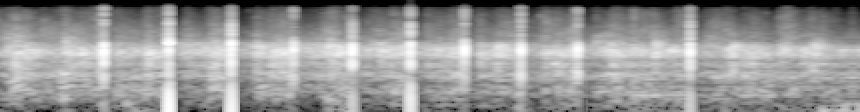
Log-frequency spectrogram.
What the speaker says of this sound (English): Second round of applause for that.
